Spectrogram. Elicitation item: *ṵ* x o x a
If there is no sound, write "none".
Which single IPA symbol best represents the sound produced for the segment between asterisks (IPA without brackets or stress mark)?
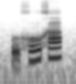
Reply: ṵ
